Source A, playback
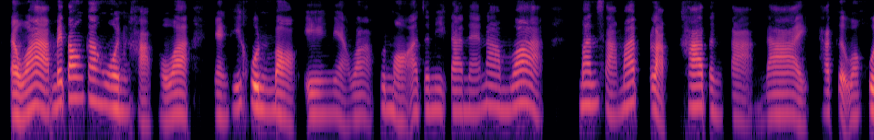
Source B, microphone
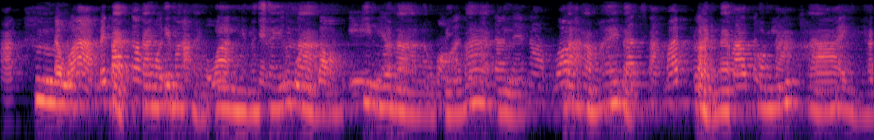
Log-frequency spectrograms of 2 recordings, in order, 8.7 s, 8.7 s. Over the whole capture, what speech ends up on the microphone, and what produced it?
both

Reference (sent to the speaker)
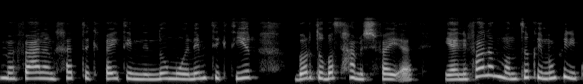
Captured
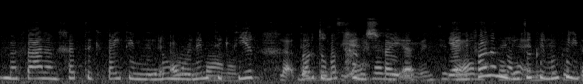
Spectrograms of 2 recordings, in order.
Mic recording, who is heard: both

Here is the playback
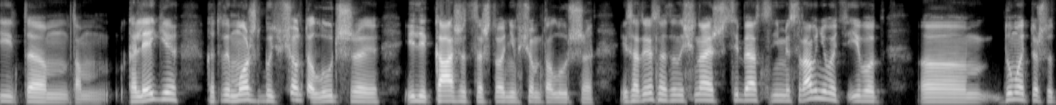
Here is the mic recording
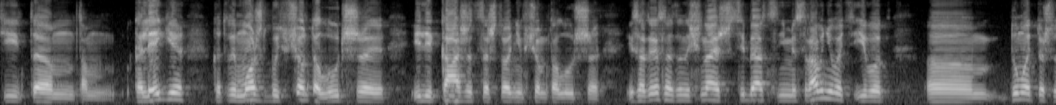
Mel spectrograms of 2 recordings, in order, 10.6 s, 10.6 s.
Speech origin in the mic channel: echo only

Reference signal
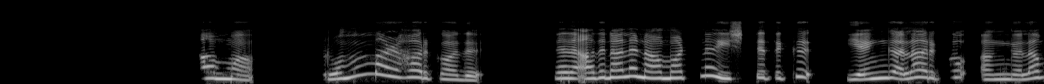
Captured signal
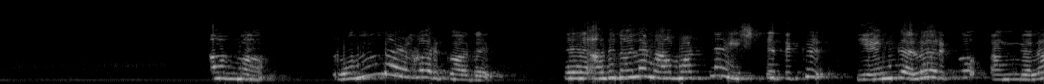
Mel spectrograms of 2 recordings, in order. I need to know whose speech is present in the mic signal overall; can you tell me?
echo only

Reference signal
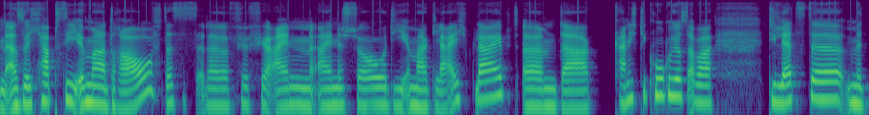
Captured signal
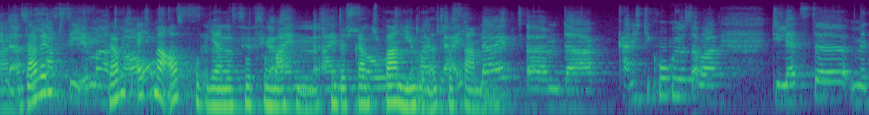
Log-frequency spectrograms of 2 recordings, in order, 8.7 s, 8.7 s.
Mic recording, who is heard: both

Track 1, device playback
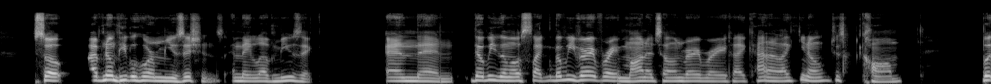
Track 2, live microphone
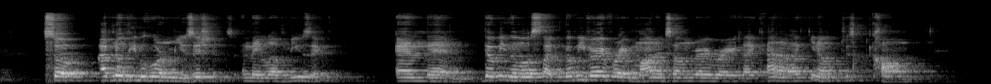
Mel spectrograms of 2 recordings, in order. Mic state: echo only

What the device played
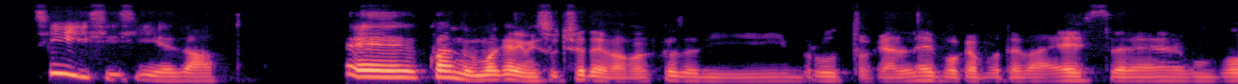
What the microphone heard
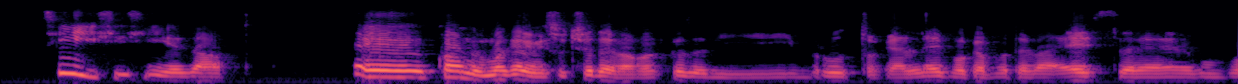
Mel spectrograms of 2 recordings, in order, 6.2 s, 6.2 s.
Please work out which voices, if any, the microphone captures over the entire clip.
echo only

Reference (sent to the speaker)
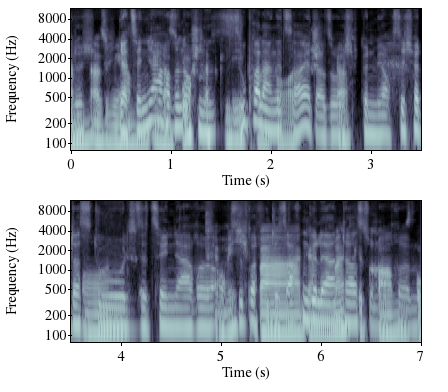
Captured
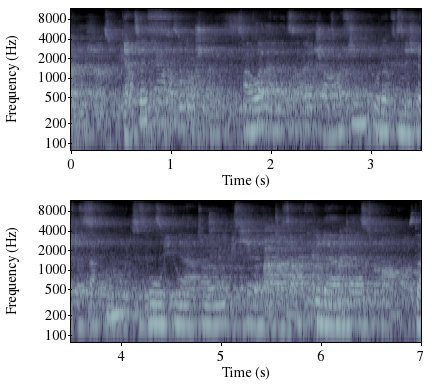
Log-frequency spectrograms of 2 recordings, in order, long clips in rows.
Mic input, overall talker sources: both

